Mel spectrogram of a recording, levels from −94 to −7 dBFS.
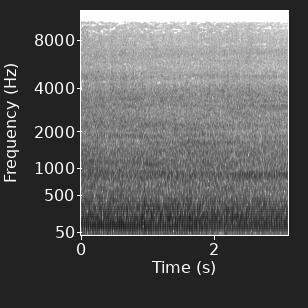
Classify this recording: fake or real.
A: real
